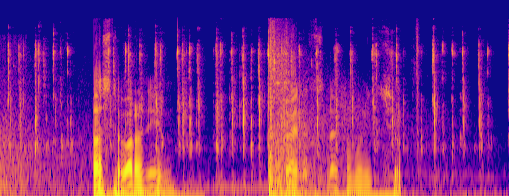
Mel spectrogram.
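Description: A sniper rifle fires a loud shot.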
